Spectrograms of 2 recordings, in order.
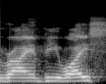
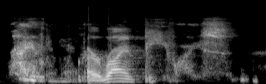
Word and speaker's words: Ryan B. Weiss: All right, over to you, Ryan B. Weiss. The B is silent. Ryan B. Weiss.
